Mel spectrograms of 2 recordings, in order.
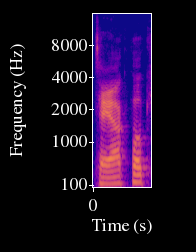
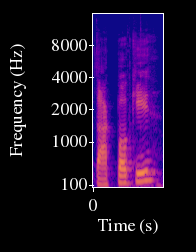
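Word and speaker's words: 떡볶이: in recent history because I kept calling it teokbokki instead of tteokbokki, and I got a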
